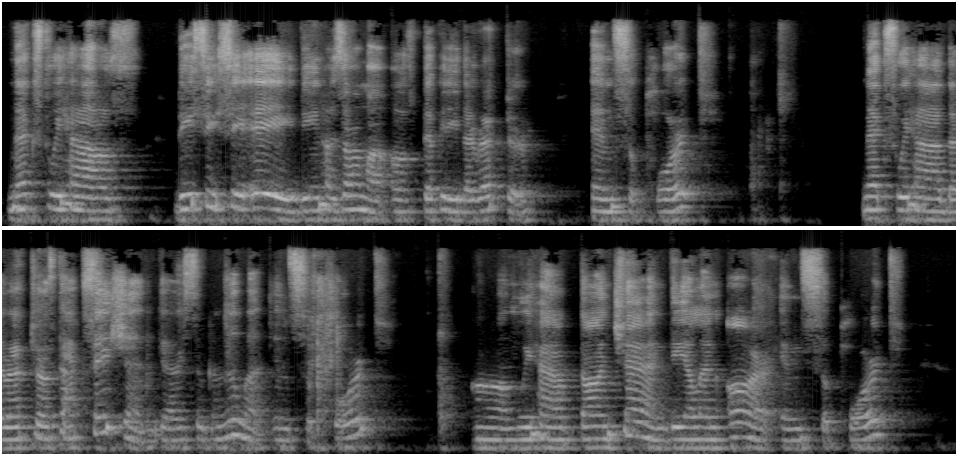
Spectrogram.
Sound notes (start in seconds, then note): none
